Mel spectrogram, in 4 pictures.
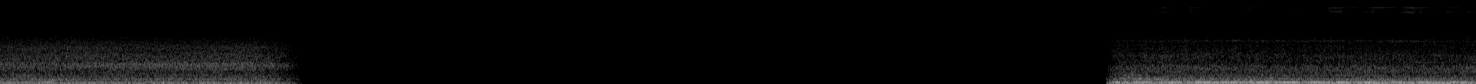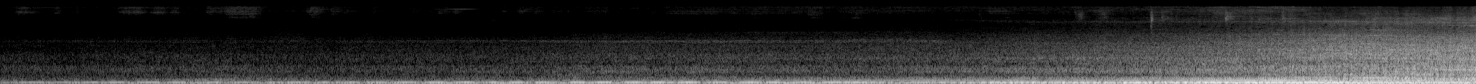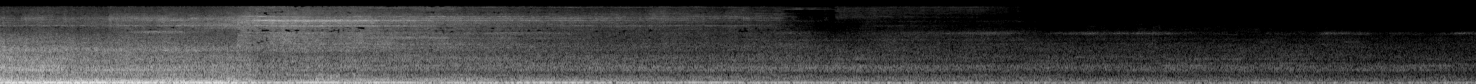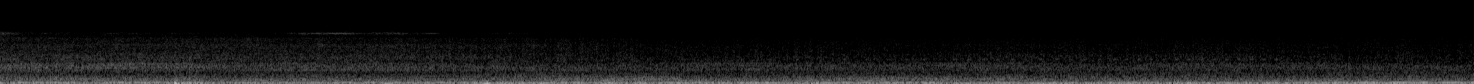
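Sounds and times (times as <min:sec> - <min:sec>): train wheels rumbling on rail: 0:11.1 - 0:59.0
high-pitched squeal: 0:11.6 - 0:50.0.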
